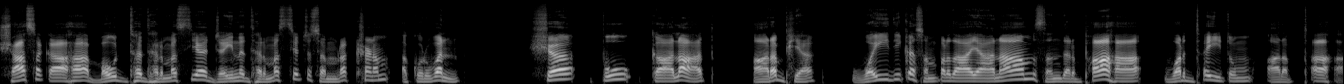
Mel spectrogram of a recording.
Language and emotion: Sanskrit, neutral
